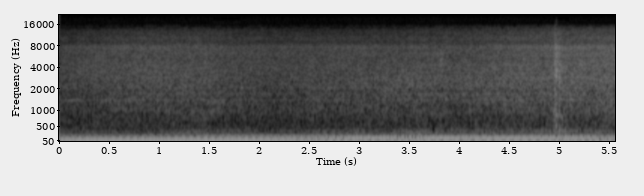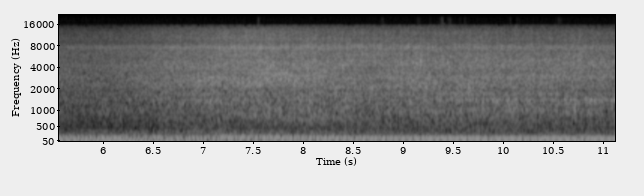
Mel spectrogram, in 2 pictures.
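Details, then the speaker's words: Buick GS after a Big 3 power and ground wiring upgrade, started in the rain with the A/C off, showing 14.4 volts. A deep, even idle rumble that holds steady with no knocks or misses, a normal idle. "Start it up. As y'all can see, we have 14.4 volts."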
